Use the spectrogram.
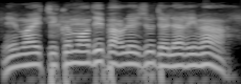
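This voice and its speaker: A man's voice: fairly high pitch, a little fast, highs cut off, slight background noise, natural voice. A man playing a forthright, matter-of-fact space hunter who pilots a transport in a science-fiction audio drama. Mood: explanatory.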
